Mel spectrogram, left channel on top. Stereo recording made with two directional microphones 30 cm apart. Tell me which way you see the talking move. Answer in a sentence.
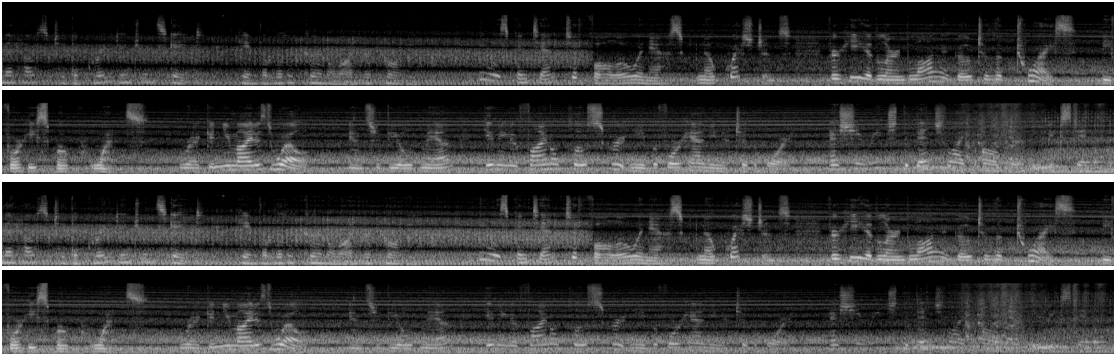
In this clip you hear the talking move to the left.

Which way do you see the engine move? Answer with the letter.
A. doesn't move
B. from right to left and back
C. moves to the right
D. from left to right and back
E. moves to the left
E.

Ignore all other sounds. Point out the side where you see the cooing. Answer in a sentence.
You can hear the cooing in the centre.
